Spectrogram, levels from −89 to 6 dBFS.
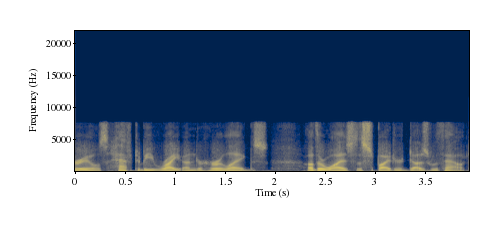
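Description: Nothing goes wrong anywhere in this speech, which has simply come through G.722 wideband telephone coding, so there's nothing above 7.7 kHz and the faint noise in the lower band fits the 48 kbit/s mode.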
